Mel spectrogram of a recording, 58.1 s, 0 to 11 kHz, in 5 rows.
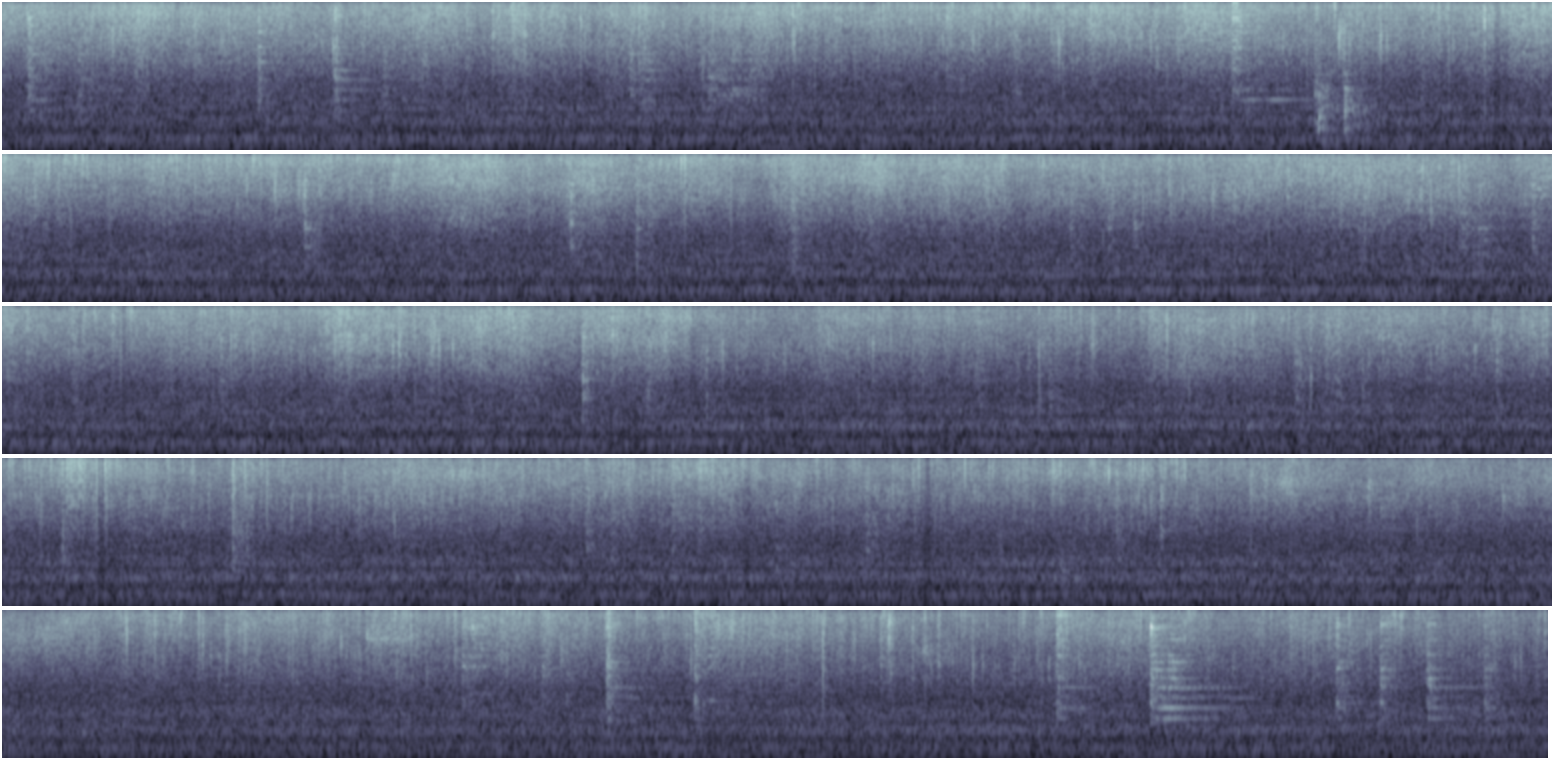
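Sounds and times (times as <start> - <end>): seafood sizzling on a griddle: 0.0 - 58.0
ringing metallic clinks: 54.4 - 57.9.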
